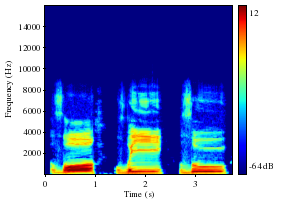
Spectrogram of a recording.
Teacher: Dho. Huruf dho makhrajnya ujung lidah bertemu ujung gigi seri depan atas.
